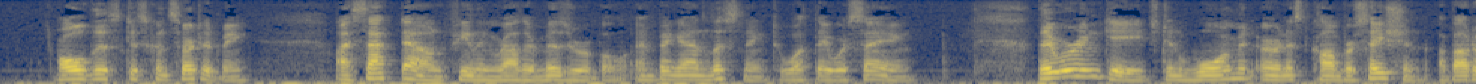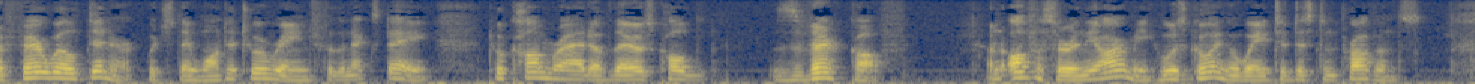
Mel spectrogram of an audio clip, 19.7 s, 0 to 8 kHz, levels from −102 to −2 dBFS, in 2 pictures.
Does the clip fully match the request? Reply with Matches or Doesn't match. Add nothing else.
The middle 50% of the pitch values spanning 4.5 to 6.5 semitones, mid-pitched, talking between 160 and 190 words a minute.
Doesn't match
